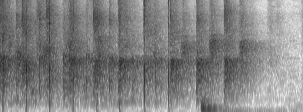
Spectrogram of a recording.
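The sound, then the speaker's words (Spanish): A short burst of applause at the close of an interview: steady, evenly spaced claps, about a dozen, fairly loud, trailing off into quiet at the end. “Gracias, queridos amigos, aplauso para”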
